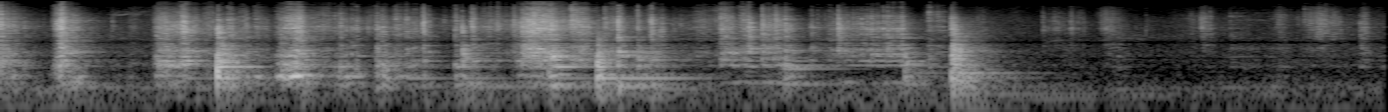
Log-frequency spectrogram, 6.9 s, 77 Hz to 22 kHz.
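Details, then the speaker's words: About 50-year-old 1970s Victa 10-42 / MTD 145-760A lawn tractor engine turned slowly by hand: irregular dry scraping each time rust on the flywheel rubs the ignition coil; sanding suggested as fix. "There we go, we can see there's a bit of rust here that's rubbing on the coil. You can clearly hear it there."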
